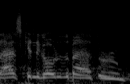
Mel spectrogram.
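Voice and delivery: usual speaking voice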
